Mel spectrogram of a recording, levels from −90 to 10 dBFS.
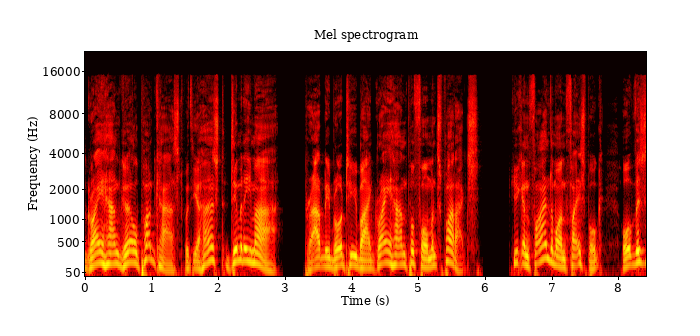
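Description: Nothing is technically wrong with this speech recording.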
